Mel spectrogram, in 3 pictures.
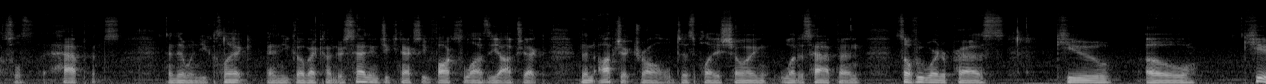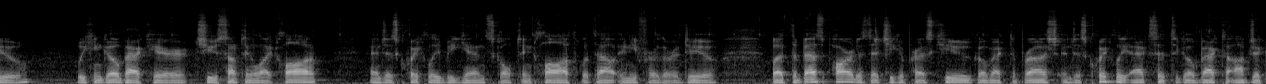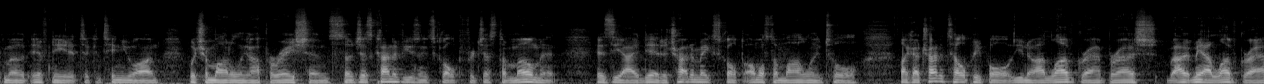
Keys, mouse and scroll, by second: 1.6 click, 2.2 q, 3.5 click, 7.3 middle click, 10.1 q, 12.3 click, 14.2 click, 15.6 click, 16.4 click, 16.9 click, 17.9 click, 18.2 click, 18.8 click, 19.4 click, 20.0 click, 20.4 click, 21.4 q, 22.3 click, 23.5 click, 24.6 right click.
